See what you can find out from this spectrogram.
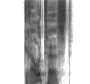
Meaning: inflection of grauen: 1. second-person singular preterite 2. second-person singular subjunctive II
- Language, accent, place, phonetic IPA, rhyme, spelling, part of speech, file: German, Germany, Berlin, [ˈɡʁaʊ̯təst], -aʊ̯təst, grautest, verb, De-grautest.ogg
